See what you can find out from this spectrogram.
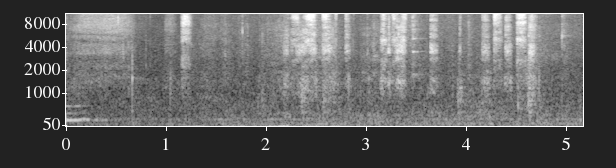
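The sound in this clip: Handwriting as a word is written by hand, heard as a busy run of brisk, scratchy strokes of varying length that keep coming without a pause.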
